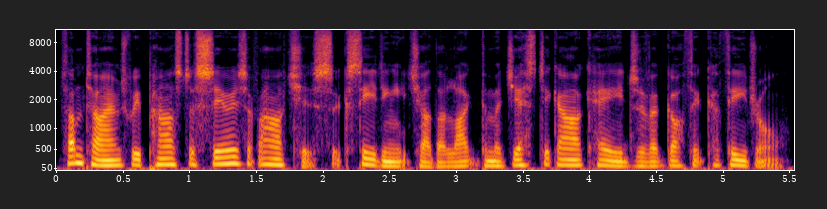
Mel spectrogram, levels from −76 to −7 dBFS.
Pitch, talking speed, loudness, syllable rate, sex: 120 Hz, 195 wpm, -18 LUFS, 6.2 syllables/s, male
